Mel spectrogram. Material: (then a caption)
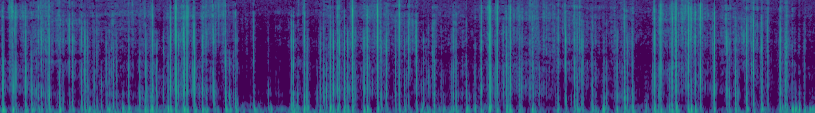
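Vinyl. A boxy, iridescent holographic vinyl cosmetic pouch is held in both hands while long nails rapidly tap and scratch its underside. The result is a dense stream of quick, dull, low-heavy thumps with short bright scratchy edges, continuing throughout with brief pauses.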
